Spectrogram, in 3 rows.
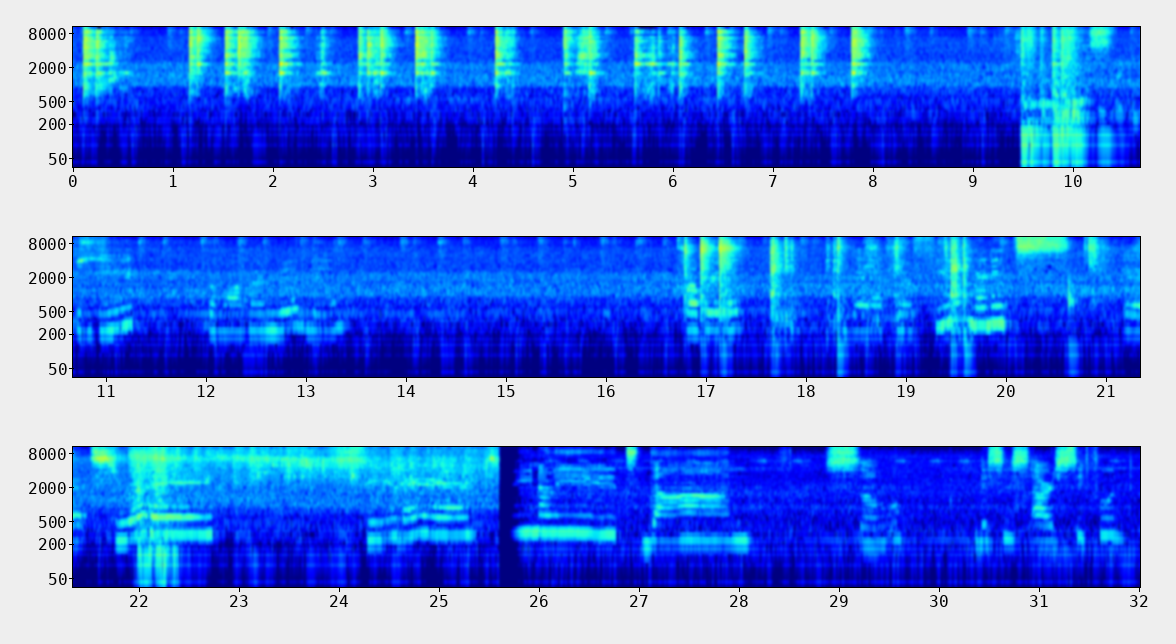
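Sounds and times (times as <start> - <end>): metal spoon clinking on pot: 0.1 - 0.6, 1.2 - 8.0.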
